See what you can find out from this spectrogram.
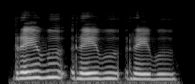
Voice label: Tamil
